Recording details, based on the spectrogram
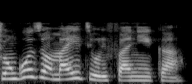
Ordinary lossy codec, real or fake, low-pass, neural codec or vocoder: Opus, 64 kbps; real; 7.2 kHz; none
